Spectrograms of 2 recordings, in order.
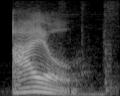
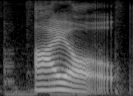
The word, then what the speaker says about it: aisle: spelled so strangely right we don't pronounce the s the S is silent that's true Isle so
